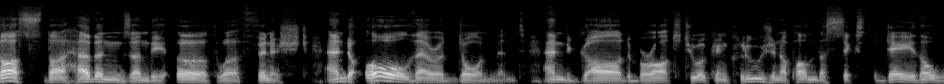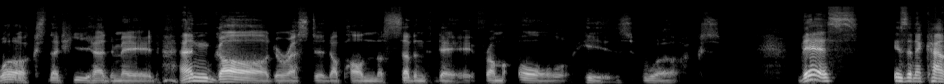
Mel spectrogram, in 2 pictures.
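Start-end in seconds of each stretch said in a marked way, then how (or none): 0.0-16.7 deep, slow put-on divine voice. Quoting a scripture passage aloud, God voice. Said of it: "Do you like my God voice?".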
